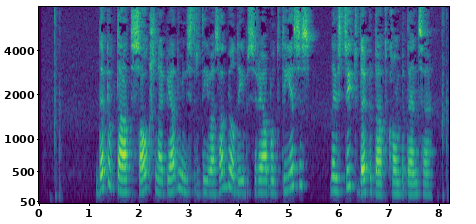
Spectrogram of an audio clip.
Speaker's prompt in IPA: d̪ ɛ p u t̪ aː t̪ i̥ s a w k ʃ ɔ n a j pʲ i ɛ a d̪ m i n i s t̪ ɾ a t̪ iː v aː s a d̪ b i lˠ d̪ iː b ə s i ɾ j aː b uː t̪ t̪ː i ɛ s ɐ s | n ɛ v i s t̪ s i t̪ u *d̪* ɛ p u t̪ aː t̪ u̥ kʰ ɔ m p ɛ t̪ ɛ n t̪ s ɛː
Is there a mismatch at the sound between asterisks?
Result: no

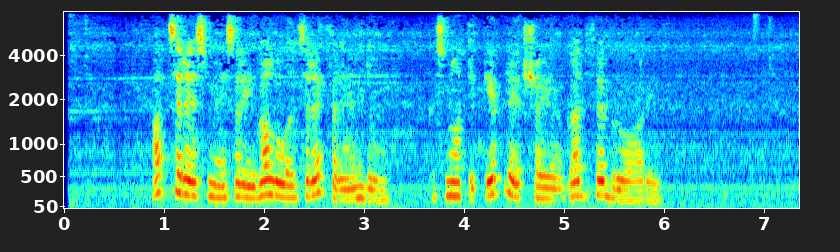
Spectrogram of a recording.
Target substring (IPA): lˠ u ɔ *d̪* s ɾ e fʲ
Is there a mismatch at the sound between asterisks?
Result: no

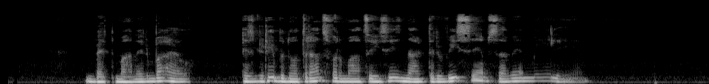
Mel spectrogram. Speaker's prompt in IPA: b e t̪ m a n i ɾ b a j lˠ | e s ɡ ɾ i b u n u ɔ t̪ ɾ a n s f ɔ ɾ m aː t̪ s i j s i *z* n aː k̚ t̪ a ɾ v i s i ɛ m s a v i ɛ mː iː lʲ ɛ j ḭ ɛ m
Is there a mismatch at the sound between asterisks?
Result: no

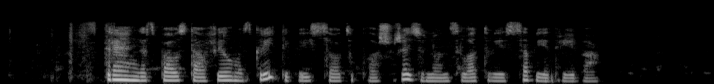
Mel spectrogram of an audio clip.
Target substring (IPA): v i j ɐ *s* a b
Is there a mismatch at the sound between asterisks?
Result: yes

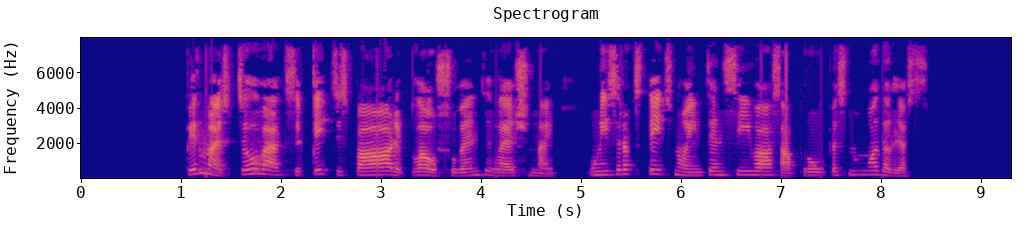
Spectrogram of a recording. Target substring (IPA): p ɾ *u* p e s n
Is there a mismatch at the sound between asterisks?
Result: yes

